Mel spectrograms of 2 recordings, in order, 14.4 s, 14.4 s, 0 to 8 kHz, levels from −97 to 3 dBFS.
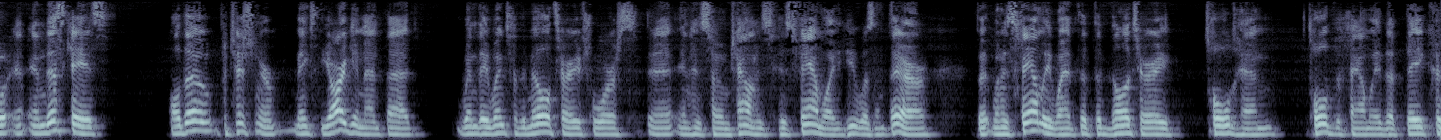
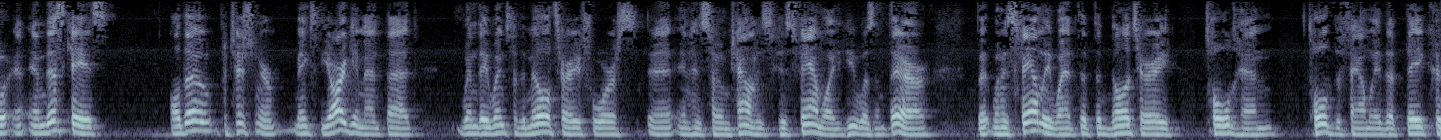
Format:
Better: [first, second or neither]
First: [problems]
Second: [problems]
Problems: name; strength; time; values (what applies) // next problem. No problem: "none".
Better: second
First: noise reduction (neural mask model Resemble Enhance denoiser)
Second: none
